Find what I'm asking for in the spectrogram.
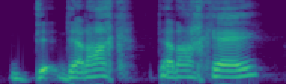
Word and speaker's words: didache: Again, didache is how you say it. I would just say didache, but didache are also translated teacheth and learning.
